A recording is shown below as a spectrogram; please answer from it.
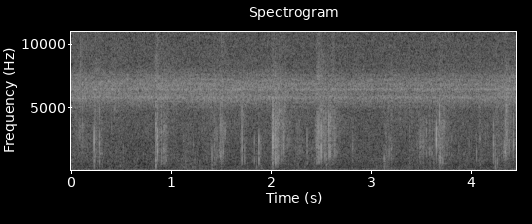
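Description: Footsteps of a person walking on a paved path, faint light steps at about two a second.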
